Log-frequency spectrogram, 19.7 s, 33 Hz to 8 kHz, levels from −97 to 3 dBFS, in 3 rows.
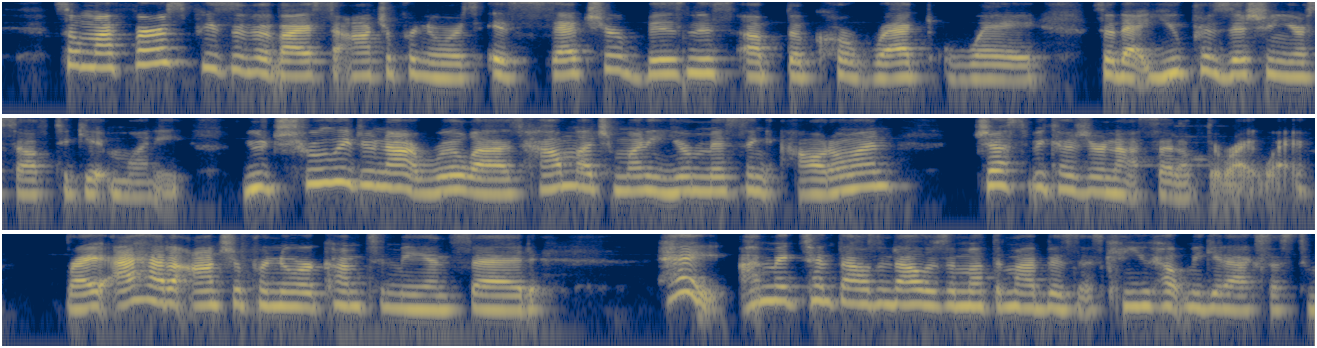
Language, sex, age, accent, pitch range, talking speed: English, female, 20-39, American, 210-290 Hz, 215 wpm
